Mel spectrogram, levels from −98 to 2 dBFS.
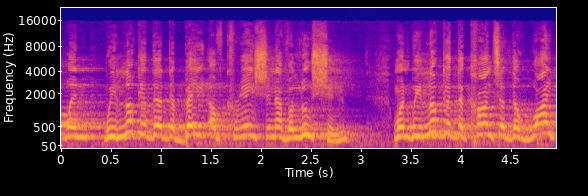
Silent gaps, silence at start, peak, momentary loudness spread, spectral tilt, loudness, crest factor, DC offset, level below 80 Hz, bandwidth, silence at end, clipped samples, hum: none; 0 s; 0 dBFS; 5 LU; -4 dB/octave; -16 LUFS; 14 dB; under 0.1%; -46 dBFS; 16 kHz; 0 s; under 0.1%; none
